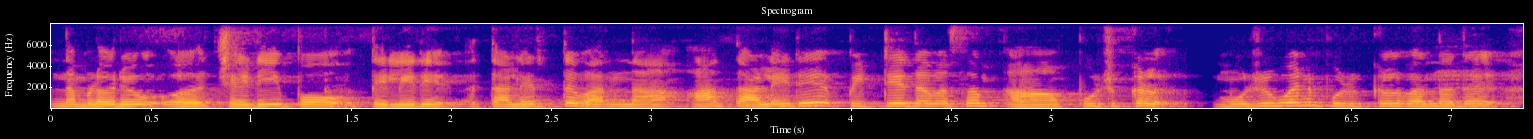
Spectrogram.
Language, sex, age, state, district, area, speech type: Malayalam, female, 30-45, Kerala, Thiruvananthapuram, rural, spontaneous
